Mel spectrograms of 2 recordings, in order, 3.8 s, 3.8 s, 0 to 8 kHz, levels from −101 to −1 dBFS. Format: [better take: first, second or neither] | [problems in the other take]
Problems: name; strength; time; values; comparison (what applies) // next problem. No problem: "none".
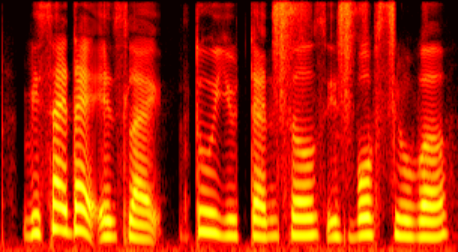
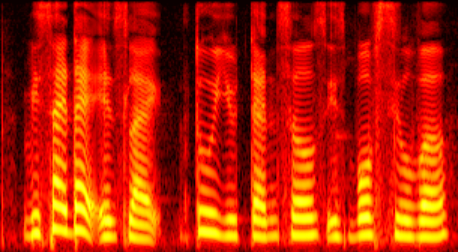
second | noise reduction (neural diffusion model UNIVERSE++)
